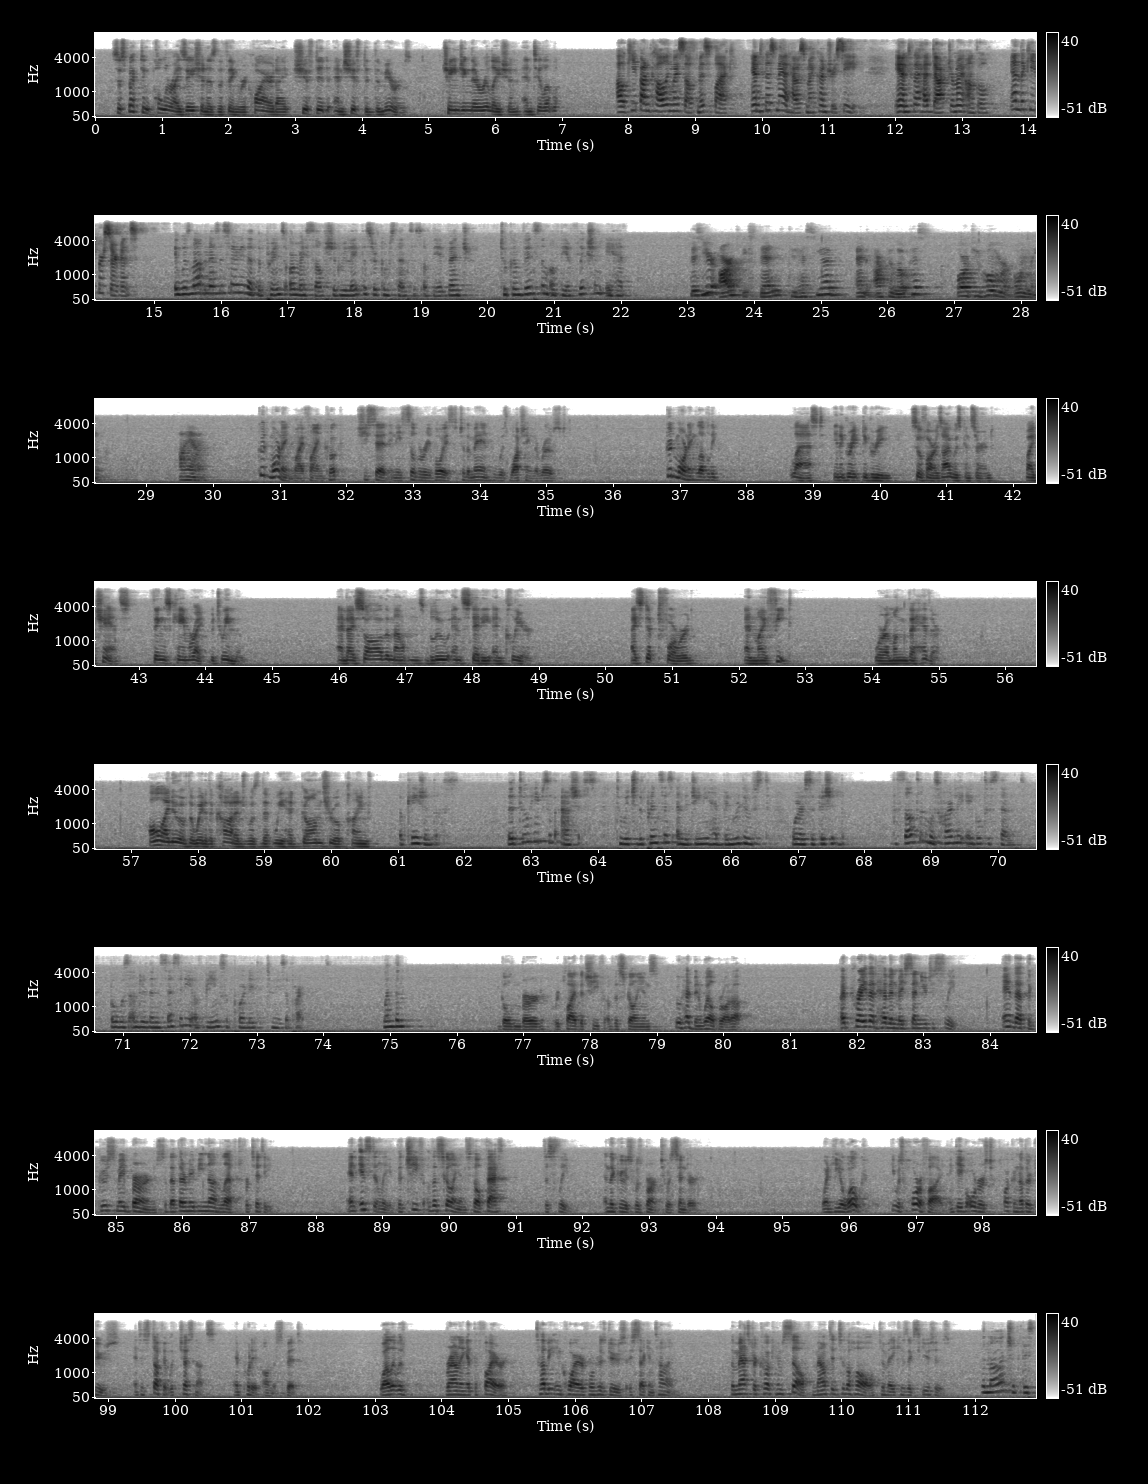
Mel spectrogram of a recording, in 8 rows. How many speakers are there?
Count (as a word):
five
